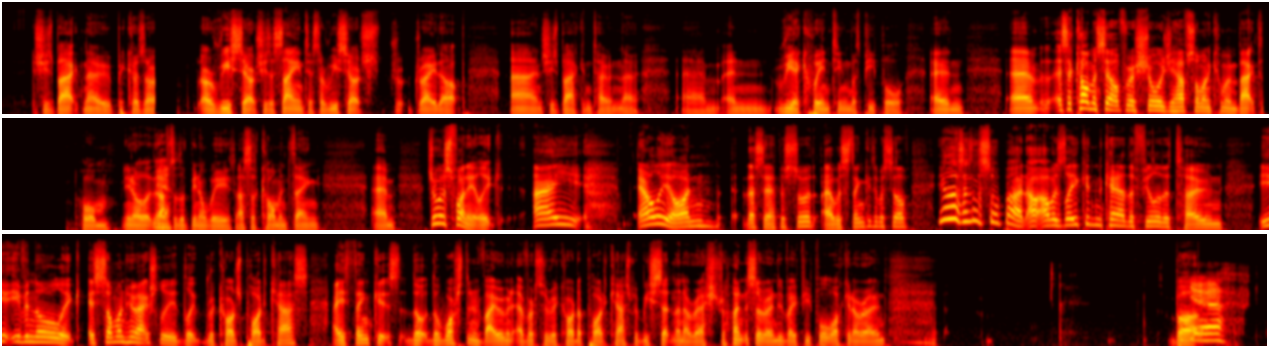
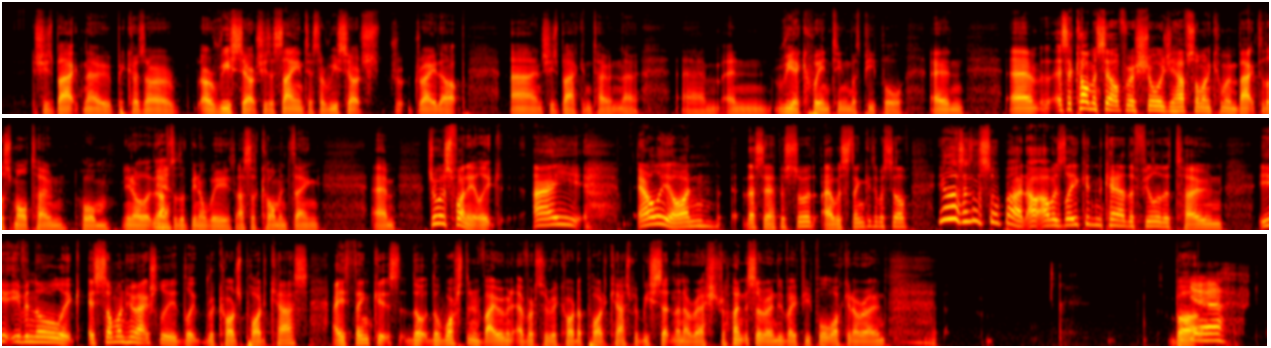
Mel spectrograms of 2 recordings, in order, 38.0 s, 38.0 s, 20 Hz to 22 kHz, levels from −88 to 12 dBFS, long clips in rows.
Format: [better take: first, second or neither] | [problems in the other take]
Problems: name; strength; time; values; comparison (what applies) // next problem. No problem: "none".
second | audio cutting out; at 1.5 s and at 13 s for 0.5 s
